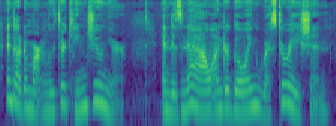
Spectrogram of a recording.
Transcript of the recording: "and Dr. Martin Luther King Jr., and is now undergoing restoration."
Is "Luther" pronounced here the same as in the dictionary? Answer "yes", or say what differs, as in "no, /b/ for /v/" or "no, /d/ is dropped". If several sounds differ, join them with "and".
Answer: yes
